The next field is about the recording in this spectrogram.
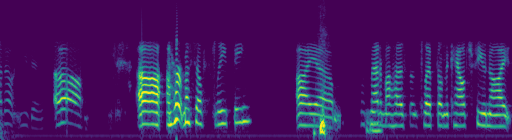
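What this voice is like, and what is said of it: Mississippi Southern accent. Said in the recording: “in Mississippi, please tell me she has an accent ... Hey, I do.”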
